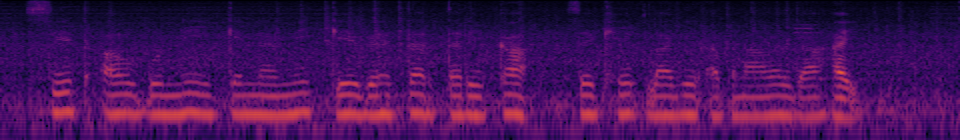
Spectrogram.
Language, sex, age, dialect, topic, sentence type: Magahi, male, 31-35, Central/Standard, agriculture, statement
